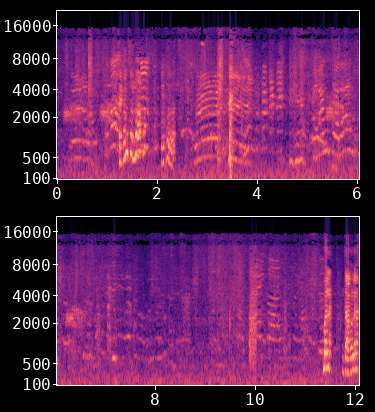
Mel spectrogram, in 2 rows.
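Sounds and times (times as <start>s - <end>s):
child crying: 0.3s - 5.6s.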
